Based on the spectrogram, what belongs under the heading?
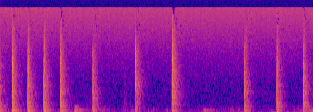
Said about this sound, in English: What the hell is that? Somebody's at the door, I think. Hold on. Let me go check. Who is it?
